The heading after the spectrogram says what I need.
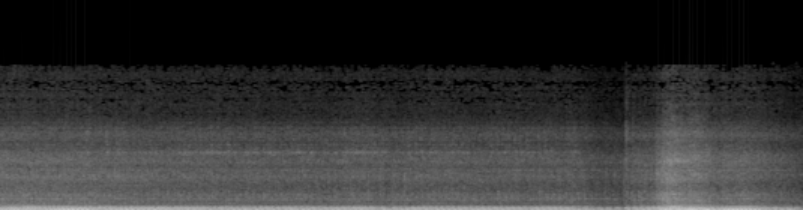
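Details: Motorcycle engine after timing chain and guide replacement, shimming and tensioner reset, fixing a noisy engine: even low-pitched idle with no clatter, then a clean rev rising and falling smoothly.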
